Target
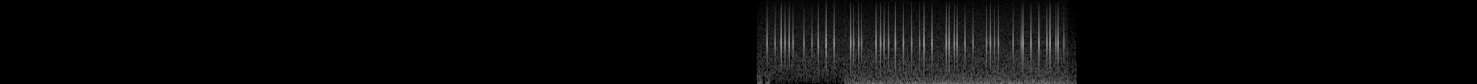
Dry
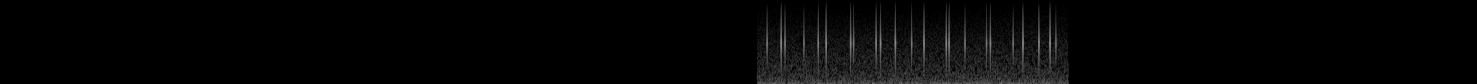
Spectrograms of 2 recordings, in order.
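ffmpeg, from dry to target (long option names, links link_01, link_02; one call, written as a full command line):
ffmpeg -i in.wav -filter_complex "[0:a]asettb=1/sr,asplit=3[link_01][link_02][link_03];[link_01]atrim=end=7.624[link_04];[link_02]atrim=start=7.62:end=8.45,asetpts=PTS-STARTPTS,afade=type=in:duration=0.004:curve=qsin,afade=type=out:start_time=0.826:duration=0.004:curve=qsin,highpass=frequency=690:poles=1[link_05];[link_03]atrim=start=8.446[link_06];[link_04][link_05]acrossfade=duration=0.004:curve1=hsin:curve2=qsin[link_07];[link_07][link_06]acrossfade=duration=0.004:curve1=qsin:curve2=hsin,asplit=2[link_08][link_09];[link_09]aecho=0:1:80:0.708[link_10];[link_08][link_10]amix=inputs=2:normalize=0,volume=3dB" out.wav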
